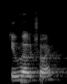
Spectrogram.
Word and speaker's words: Choi Doo-ho: Doo-ho Choi?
